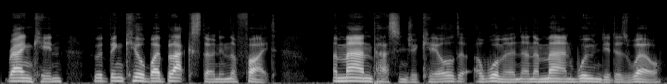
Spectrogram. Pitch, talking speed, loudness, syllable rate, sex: 130 Hz, 200 wpm, -20 LUFS, 5.6 syllables/s, male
